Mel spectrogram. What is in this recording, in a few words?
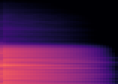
C#, PIANO; Big Fish Audio; Synclav FM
